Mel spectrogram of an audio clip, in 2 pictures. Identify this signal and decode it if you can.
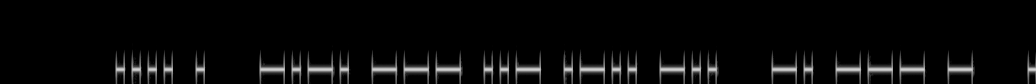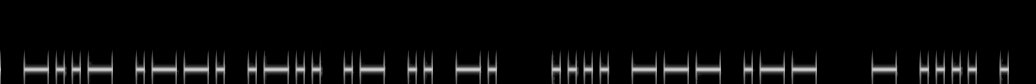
Morse code, heard as a keyed tone, about 15 wpm, 700 Hz. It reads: HE COULD NOT EXPLAIN HOW THE
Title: Sentences from Top 1500 Words 15wpm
